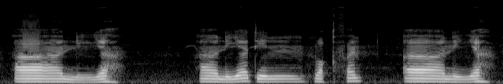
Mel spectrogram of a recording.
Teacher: تو گولتا کو وقفن میں ہم ہا پڑھتے ہیں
